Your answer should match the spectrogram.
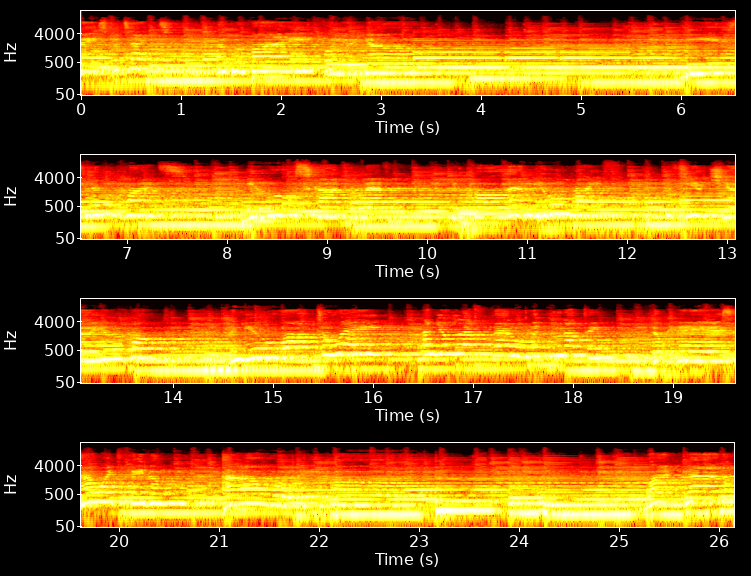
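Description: A slow song played live on two guitars, strummed and picked, with a woman singing over them.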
